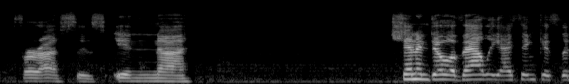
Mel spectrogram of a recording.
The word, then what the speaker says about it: Shenandoah: at us being silly that's pronounced shenandoah you know what i thought that was shinato you don't like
